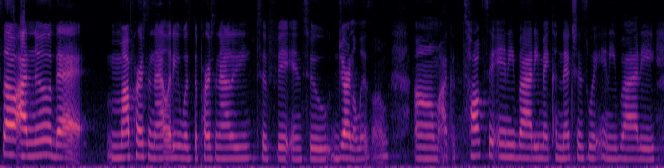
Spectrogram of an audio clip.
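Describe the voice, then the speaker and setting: An unremarkable speaking voice with an American accent, at a moderate pace. The intonation stays fairly even, while the loudness swings widely. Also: woman, medium pitch for a woman. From North Carolina, Charlotte. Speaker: singer. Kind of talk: interview.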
